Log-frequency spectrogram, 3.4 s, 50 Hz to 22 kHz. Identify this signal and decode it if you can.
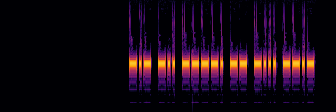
Morse code, heard as a keyed tone, about 48 wpm, 700 Hz. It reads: KD9MBQ
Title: USA Call Signs - 6 Characters - Repeated 2x - 50wpm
